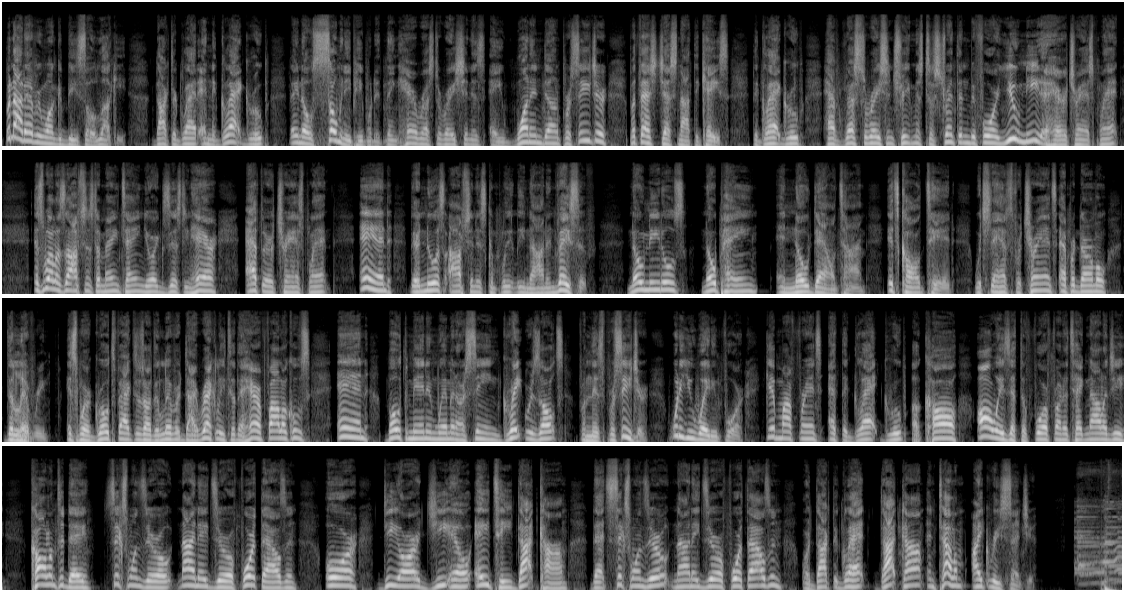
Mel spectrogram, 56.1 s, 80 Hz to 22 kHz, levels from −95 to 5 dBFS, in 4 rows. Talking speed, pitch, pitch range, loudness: 155 wpm, 165 Hz, 140-190 Hz, -23 LUFS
